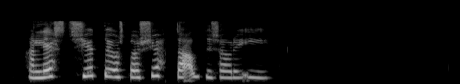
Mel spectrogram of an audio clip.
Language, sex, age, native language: Icelandic, female, 13, Icelandic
